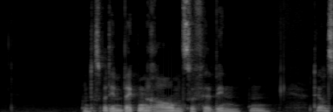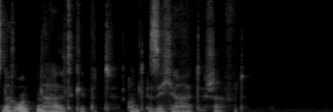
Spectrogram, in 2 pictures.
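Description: A young man speaks calmly and clearly nearby.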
